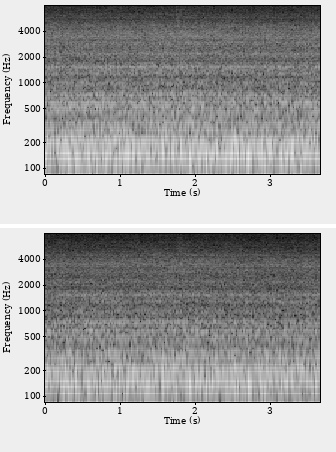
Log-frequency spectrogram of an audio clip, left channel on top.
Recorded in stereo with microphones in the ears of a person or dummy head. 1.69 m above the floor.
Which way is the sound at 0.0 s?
60° left (ahead or behind).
